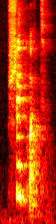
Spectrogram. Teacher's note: We have an RZ, but it becomes a sh.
